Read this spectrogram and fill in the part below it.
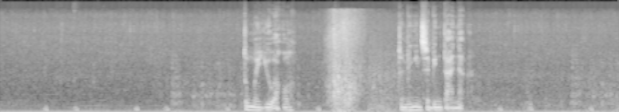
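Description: Heavy rain pours steadily, with one loud crack of thunder breaking through midway, while a narrator speaks over the storm.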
